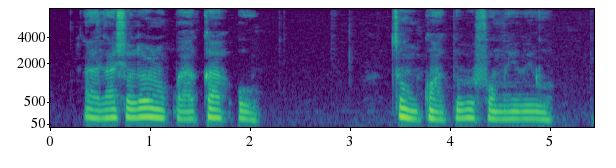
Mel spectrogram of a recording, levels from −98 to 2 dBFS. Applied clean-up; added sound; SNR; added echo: none; none; none; none.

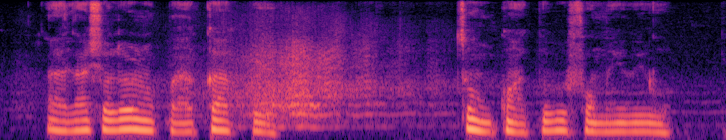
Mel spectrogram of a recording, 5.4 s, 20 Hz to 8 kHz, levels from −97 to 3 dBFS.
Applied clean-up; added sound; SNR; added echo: none; Bicycle; 12 dB; none.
